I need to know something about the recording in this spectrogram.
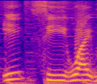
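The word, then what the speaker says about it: EZY: el staff de anime Patlabor EAC e a ver, ECY, mejor dicho, disculpen eh, por el error de pronunciación,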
